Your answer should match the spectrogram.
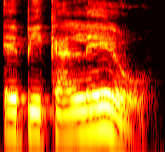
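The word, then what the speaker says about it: ἐπικαλέω: Esa palabra invocaré en el griego se dice o se puede pronunciar epikaleo, que la definición es poner un nombre, un apellido, permitirse llevar un apellido.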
